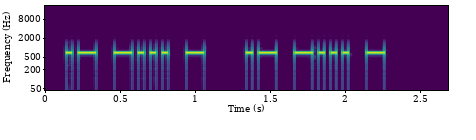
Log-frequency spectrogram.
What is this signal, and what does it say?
Morse code, heard as a keyed tone, about 30 wpm, 700 Hz. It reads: ABT ABT
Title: Abbreviations Repeated 3x - 30wpm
